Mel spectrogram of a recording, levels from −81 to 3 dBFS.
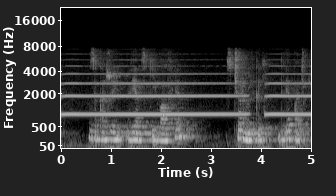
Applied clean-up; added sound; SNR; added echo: none; Trumpet; -1 dB; reverberation time 1.0 s.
